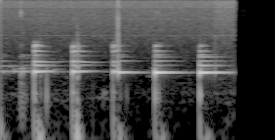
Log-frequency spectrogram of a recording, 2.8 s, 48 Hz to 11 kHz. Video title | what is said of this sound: clase 2 bovino | parece que estuviera golpeando un balón de gas, efectivamente es un abomazo que está desplazado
